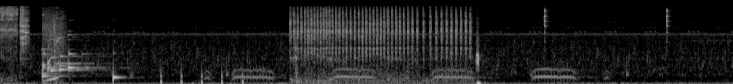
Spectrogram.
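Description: Short electronic chimes and beeps play from a video game.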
